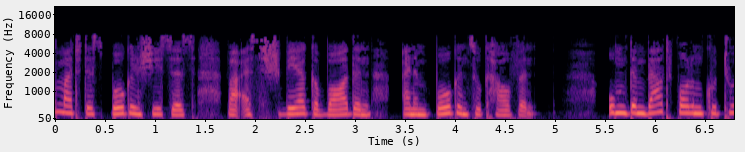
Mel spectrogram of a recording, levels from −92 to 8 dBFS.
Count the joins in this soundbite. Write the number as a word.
zero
